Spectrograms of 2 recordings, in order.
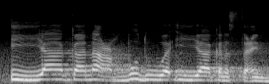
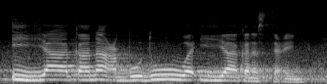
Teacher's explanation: دال پر پیش ہے، حرکت ہے، کھینچنا نہیں ہے، لیکن ہم بعض حضرات ایسا پڑھتے ہیں ایاک نعبد و ایاک نستعین، یہ حرکت ہوگی۔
